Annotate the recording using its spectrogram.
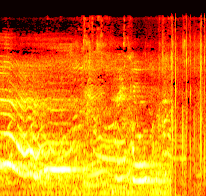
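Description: A young girl's held final sung note bends down and ends about half a second in. Then several children's voices talk and call out over one another, with a few sharp clicks near the end.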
